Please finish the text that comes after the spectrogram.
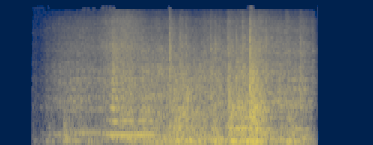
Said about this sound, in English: Stupid chair broke. Let's get you up. I'll go drag the chair out of the office.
